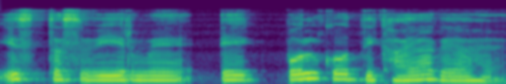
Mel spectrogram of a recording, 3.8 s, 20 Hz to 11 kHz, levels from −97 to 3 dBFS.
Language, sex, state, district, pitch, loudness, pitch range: Hindi, male, Delhi, New Delhi, 135 Hz, -16 LUFS, 130-150 Hz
